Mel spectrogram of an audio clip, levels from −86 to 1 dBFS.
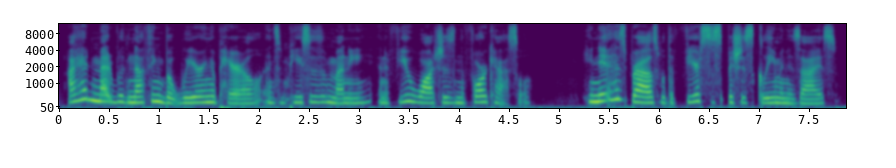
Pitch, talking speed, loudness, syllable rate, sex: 230 Hz, 245 wpm, -20 LUFS, 6.2 syllables/s, female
